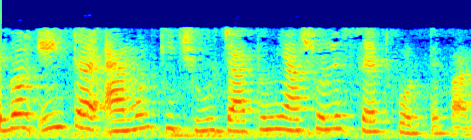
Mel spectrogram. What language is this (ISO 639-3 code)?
ben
